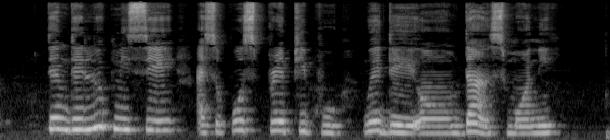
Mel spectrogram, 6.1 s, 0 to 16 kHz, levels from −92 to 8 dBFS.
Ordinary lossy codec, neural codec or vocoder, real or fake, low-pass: MP3, 96 kbps; none; real; 14.4 kHz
